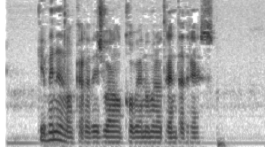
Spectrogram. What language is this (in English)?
Catalan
